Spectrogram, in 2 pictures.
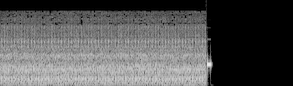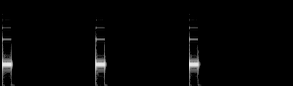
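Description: Film countdown leader sound effect: a steady projector-like whirring rattle that cuts off abruptly, followed by four short, identical high beeps about a second apart, one for each number counting down.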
